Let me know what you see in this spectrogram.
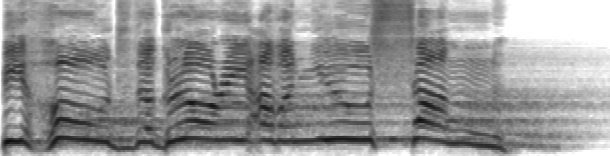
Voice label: Female Elemental Play; card sounds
